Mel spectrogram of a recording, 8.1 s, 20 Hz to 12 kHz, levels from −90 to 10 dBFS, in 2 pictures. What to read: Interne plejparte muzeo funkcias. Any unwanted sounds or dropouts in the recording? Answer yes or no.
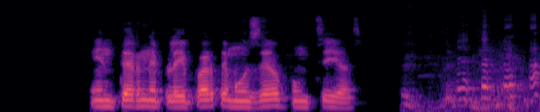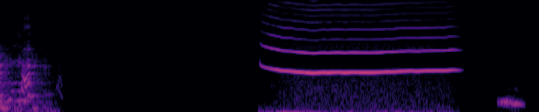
yes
